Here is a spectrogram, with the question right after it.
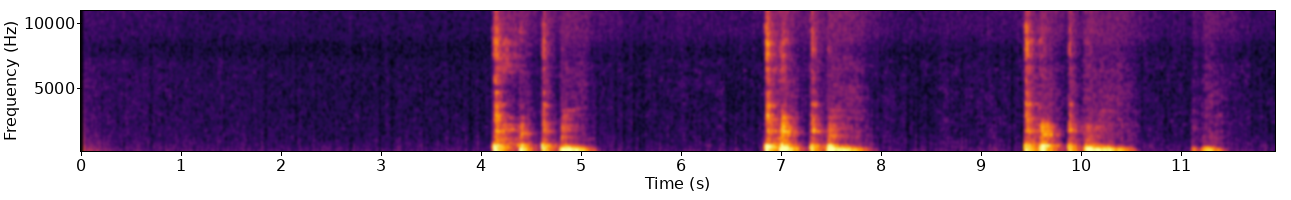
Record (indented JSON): {
  "three_cough_length": "11.9 s",
  "three_cough_amplitude": 1840,
  "three_cough_signal_mean_std_ratio": 0.32,
  "survey_phase": "beta (2021-08-13 to 2022-03-07)",
  "age": "65+",
  "gender": "Male",
  "wearing_mask": "No",
  "symptom_none": true,
  "smoker_status": "Ex-smoker",
  "respiratory_condition_asthma": false,
  "respiratory_condition_other": false,
  "recruitment_source": "REACT",
  "submission_delay": "1 day",
  "covid_test_result": "Negative",
  "covid_test_method": "RT-qPCR"
}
